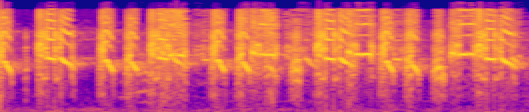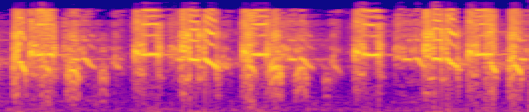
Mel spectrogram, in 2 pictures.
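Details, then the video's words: Wild francolin (desert teetar) in a desert area: a dense, continuous run of harsh, squawking notes, each dropping in pitch, repeated rapidly and loudly throughout with hardly a pause. "Desert Teetar | خوبصورت تیتر کی قدرتی آواز"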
